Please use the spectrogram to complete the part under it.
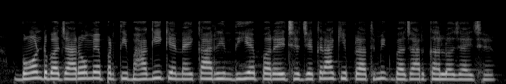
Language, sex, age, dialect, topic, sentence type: Maithili, male, 18-24, Angika, banking, statement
